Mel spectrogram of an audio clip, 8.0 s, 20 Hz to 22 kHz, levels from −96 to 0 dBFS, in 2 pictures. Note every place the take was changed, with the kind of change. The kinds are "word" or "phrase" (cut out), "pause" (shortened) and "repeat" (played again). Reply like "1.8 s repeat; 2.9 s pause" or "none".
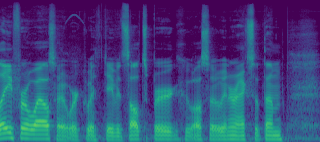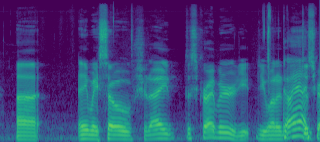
none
